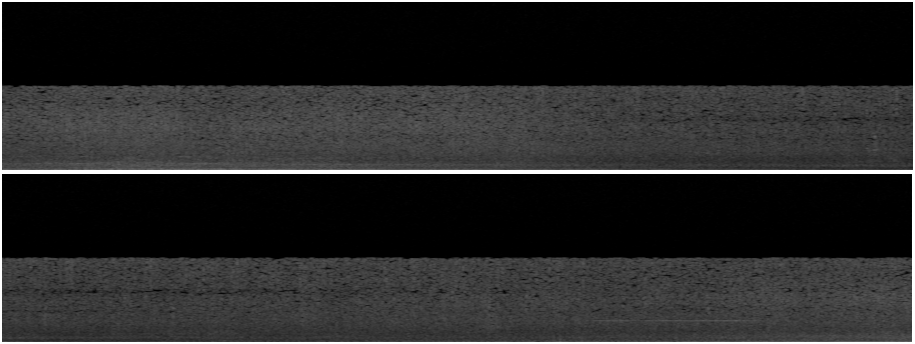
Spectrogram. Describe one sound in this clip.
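Leaves rustle and swish as something pushes through dense bushes.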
